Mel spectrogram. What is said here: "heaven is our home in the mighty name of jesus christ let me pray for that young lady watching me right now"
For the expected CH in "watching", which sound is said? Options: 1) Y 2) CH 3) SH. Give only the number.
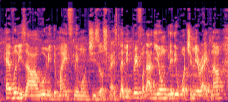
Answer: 2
